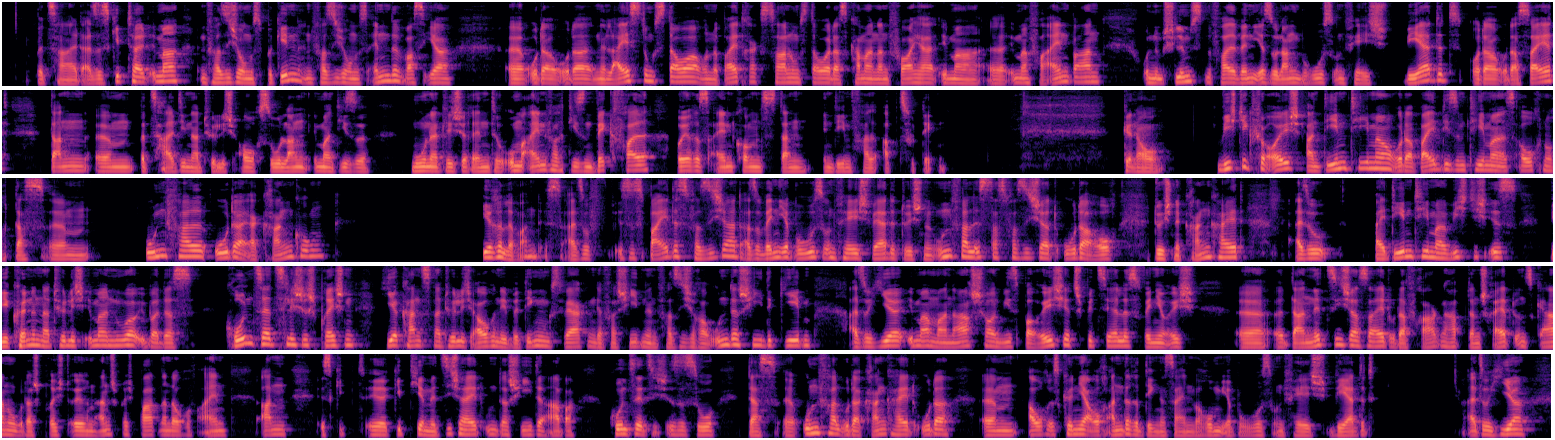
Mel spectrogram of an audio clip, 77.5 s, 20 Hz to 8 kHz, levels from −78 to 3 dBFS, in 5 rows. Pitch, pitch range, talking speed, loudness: 110 Hz, 100-130 Hz, 155 wpm, -22 LUFS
